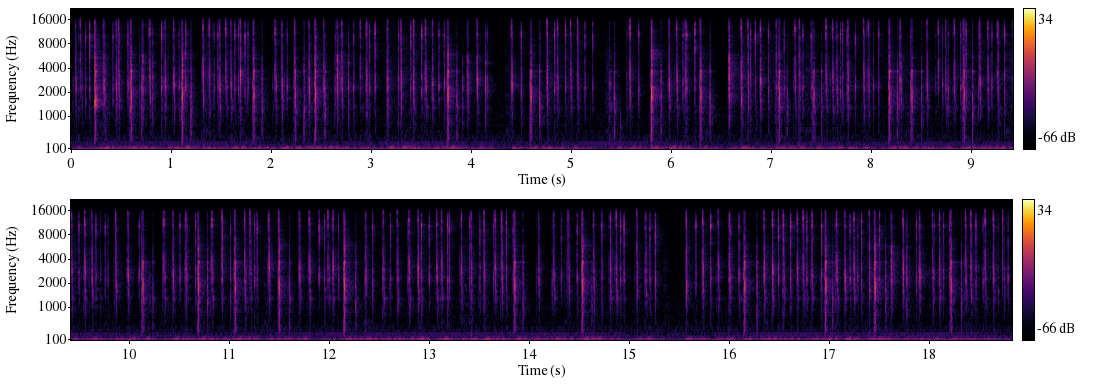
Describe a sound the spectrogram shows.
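Keys on a mechanical keyboard clack rapidly as someone types fast.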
